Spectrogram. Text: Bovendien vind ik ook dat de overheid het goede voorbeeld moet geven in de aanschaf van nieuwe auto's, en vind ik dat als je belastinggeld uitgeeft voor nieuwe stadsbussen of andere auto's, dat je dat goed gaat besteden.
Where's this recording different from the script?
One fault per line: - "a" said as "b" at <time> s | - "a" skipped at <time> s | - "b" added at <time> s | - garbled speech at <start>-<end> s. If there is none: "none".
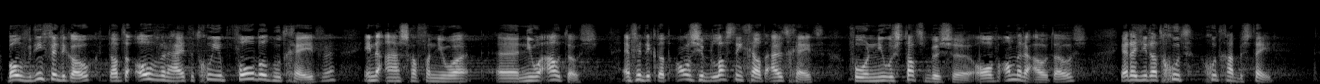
none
